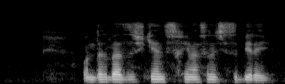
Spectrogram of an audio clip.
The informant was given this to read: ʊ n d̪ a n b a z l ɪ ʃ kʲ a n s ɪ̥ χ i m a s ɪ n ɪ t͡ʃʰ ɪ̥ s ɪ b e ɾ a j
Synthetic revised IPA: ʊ n d̪ a n b a z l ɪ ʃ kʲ a n s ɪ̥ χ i m a s ɪ n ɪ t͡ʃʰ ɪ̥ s ɪ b e ɾ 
